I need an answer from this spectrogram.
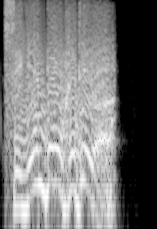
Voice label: voice message target destroyed, Spanish

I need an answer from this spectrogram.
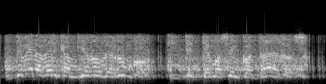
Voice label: dialog, dialogs spanish; us midway; War Thunder

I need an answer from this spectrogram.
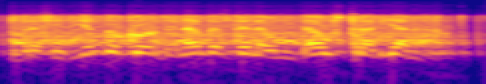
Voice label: dialogs spanish; War Thunder

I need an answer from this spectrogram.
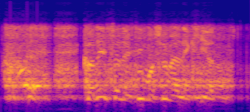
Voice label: dialogs spanish; War Thunder

